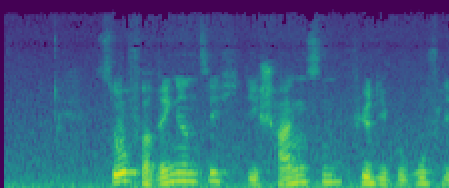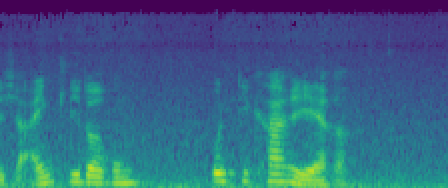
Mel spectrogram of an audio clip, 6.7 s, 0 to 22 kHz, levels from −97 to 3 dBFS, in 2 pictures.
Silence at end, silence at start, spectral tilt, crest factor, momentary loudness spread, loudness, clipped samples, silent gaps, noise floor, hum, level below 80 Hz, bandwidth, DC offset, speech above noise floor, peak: 0 s; 0.05 s; -8.5 dB/octave; 16 dB; 11 LU; -17 LUFS; under 0.1%; none; -37 dBFS; none; -36 dBFS; 13 kHz; under 0.1%; 22 dB; -2 dBFS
